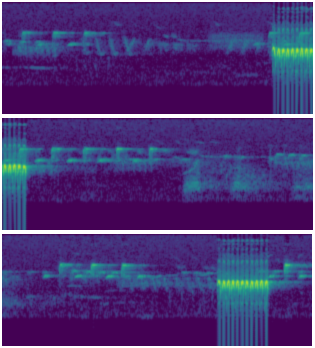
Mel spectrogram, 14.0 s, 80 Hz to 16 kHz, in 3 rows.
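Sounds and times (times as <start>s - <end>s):
Eurasian nuthatch loud fast even trills: 4.0s - 5.1s, 12.6s - 13.4s.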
